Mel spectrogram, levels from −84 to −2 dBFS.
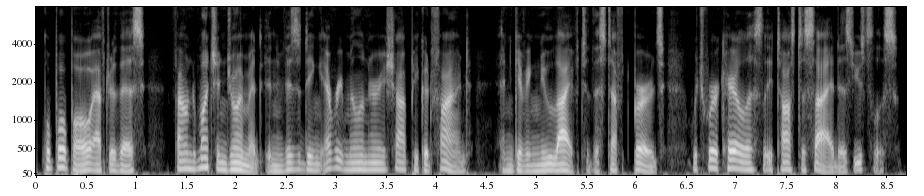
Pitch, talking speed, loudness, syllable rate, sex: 115 Hz, 200 wpm, -20 LUFS, 6.7 syllables/s, male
